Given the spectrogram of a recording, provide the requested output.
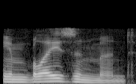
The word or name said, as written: emblazonment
